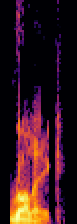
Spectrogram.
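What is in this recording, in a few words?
"rollick", British English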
